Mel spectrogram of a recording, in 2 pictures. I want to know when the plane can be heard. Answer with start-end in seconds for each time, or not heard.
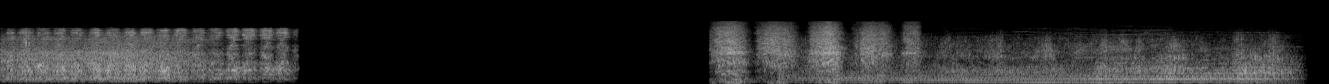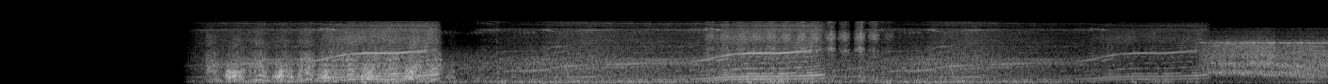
0.0-2.3, 7.8-13.1, 15.2-26.5.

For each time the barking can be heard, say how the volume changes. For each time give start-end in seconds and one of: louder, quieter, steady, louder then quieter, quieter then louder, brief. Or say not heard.
not heard.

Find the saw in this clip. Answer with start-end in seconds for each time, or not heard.
0.1-3.0, 7.1-9.2, 15.3-17.9, 20.3-22.2.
